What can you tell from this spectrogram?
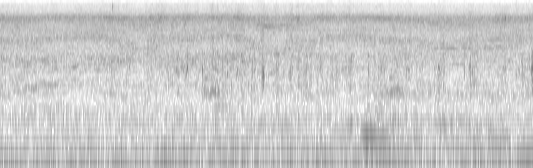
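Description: A steady high hiss, with faint scraping and tapping of sticks stirring sand in coconut-shell bowls.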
